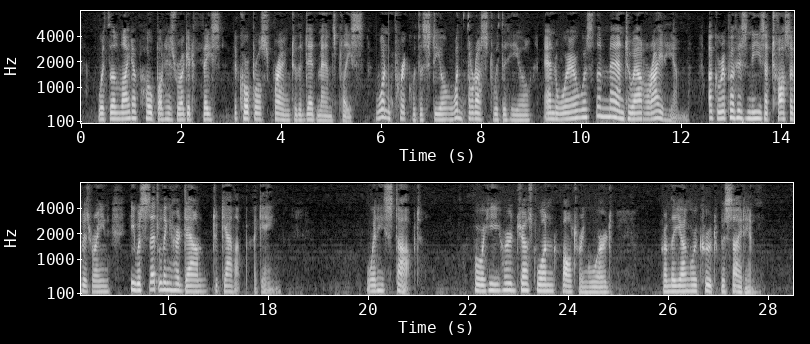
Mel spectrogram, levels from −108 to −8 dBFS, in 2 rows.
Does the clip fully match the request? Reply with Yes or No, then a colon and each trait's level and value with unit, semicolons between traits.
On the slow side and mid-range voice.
No: average, 145 wpm; medium, 155 Hz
